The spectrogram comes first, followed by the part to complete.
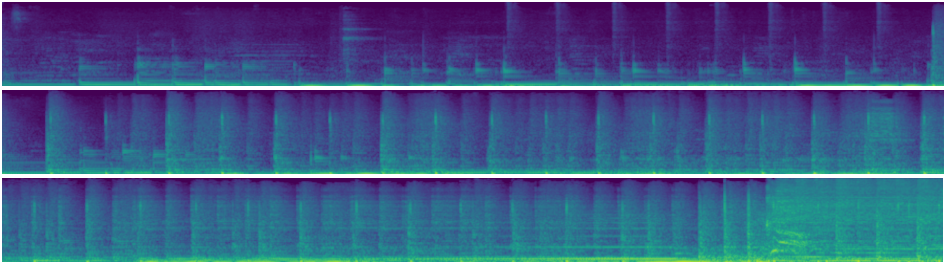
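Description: Live punk rock band starting a song: an electric bass riff opens it, drums come in with a steady beat about ten seconds in, and the band grows steadily louder.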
